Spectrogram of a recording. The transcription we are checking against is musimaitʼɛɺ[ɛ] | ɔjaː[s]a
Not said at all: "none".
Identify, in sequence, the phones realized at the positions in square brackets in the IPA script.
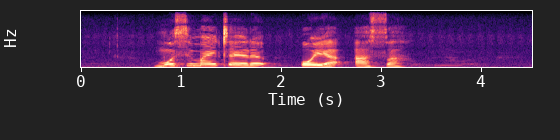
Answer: ɛ, s

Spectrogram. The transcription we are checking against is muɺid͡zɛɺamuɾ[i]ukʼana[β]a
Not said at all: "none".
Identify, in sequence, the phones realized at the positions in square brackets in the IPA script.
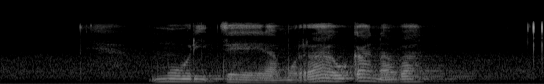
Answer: a, β

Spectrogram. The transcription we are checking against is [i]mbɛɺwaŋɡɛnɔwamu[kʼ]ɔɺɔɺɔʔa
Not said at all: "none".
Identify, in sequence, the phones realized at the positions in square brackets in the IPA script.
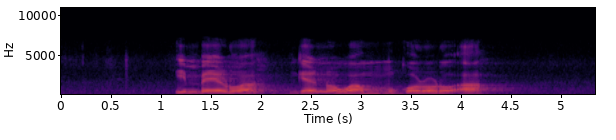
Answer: i, kʼ

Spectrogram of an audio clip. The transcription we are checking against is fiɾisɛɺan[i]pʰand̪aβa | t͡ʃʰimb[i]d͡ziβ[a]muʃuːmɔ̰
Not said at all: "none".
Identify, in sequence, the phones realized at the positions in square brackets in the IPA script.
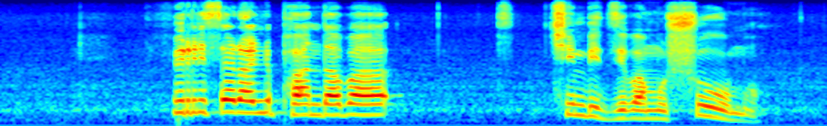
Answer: i, i, a

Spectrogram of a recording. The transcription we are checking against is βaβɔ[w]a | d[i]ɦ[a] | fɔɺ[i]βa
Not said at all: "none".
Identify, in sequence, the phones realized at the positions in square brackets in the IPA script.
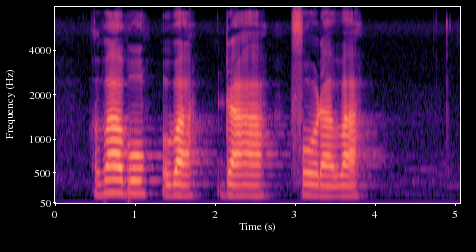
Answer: β, a, a, a

